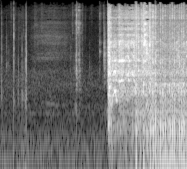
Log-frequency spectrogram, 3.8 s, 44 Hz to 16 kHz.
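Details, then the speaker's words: Honda HT3813 engine during compression testing (front cylinder about 90-95 psi): a few clicks, then it starts well but runs lumpy and uneven, about three beats per second, on only one cylinder at first startup; no valve noise; owner guesses valves. "it starts up really really good but like I said in previous video it only runs on the one cylinder at first startup"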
